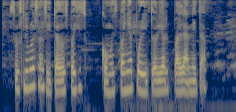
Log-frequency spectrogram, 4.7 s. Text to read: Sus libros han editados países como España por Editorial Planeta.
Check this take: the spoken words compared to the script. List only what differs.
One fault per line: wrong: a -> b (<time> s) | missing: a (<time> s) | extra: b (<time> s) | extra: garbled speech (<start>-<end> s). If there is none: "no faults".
no faults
